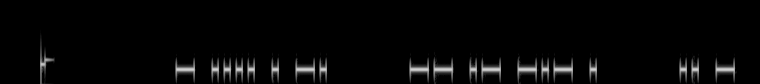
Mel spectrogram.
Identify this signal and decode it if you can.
Morse code, heard as a keyed tone, about 20 wpm, 700 Hz. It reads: THEN MAKE IT
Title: 2x Word-Spacing - Sentences from Top 100 Words - 20wpm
